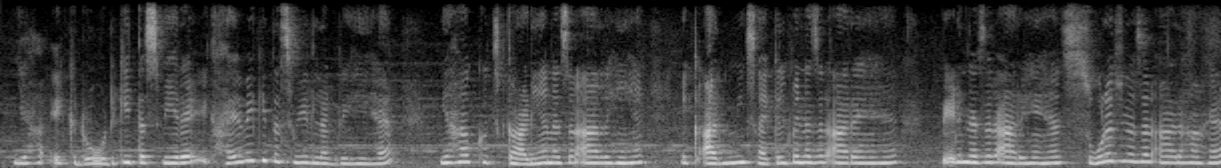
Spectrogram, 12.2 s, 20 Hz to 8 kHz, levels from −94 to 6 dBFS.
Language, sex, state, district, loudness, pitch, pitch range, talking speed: Hindi, female, Bihar, Darbhanga, -18 LUFS, 285 Hz, 275-305 Hz, 185 wpm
